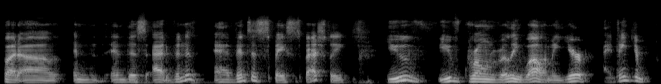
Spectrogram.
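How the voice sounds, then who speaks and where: A man in casual podcast conversation, talking in a halting, rambling way and often restarting his phrases. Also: lowish voice, lively intonation, a bit bright, breathy edge. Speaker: podcast guest and media producer. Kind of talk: casual conversational interview talk.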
